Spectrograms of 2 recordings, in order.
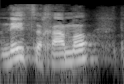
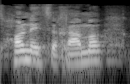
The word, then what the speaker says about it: Haneitz HaChama: It's not Neitz HaChama. The proper pronunciation is Haneitz HaChama, coming from the word Haneitz, which means to bud.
